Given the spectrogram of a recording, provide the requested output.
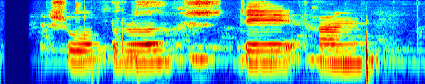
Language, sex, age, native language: Icelandic, male, 9, Icelandic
